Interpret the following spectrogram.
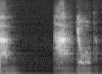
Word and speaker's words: ประโยชน์: ก็ คือ กรุณา ประโยชน์ ต้อง อ่าน ว่า พระโยชน์ อย่าง ประชุม เนี่ย คน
